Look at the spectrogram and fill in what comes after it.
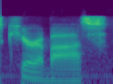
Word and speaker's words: Kiribati: So when you see T-I, that is S. So the country that looks like Kiribati is Kiribati. The capital area of Tarawa is spelled B-E-T-I-O, but it's pronounced Beso.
